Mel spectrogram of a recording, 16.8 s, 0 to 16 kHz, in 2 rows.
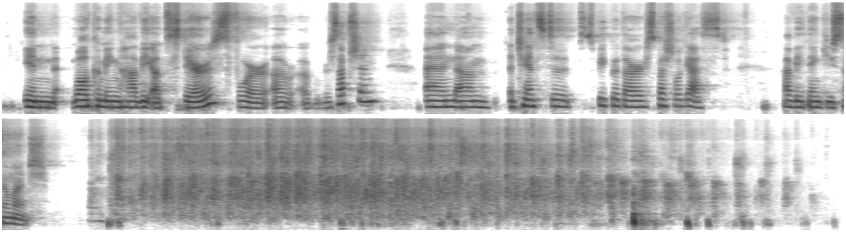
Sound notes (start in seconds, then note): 9.3 applause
